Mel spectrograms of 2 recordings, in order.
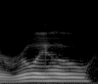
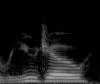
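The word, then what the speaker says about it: Ryujo: And so, the uh carrier Royo or Rujo, either pronunciation is correct.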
